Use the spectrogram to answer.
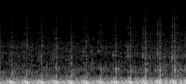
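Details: Nissan G35 misfire with code P0300: deep exhaust thumps pulse unevenly at idle with a lumpy, stumbling beat; check engine light on and blinks above about 2500 rpm, problem suspected on driver's side.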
